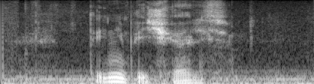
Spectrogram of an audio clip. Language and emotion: Russian, sad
